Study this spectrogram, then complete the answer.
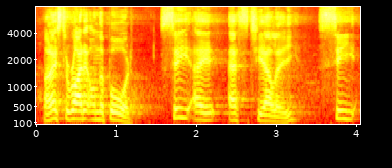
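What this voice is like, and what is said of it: Yorkshire accent. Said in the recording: “my Yorkshire accent”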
